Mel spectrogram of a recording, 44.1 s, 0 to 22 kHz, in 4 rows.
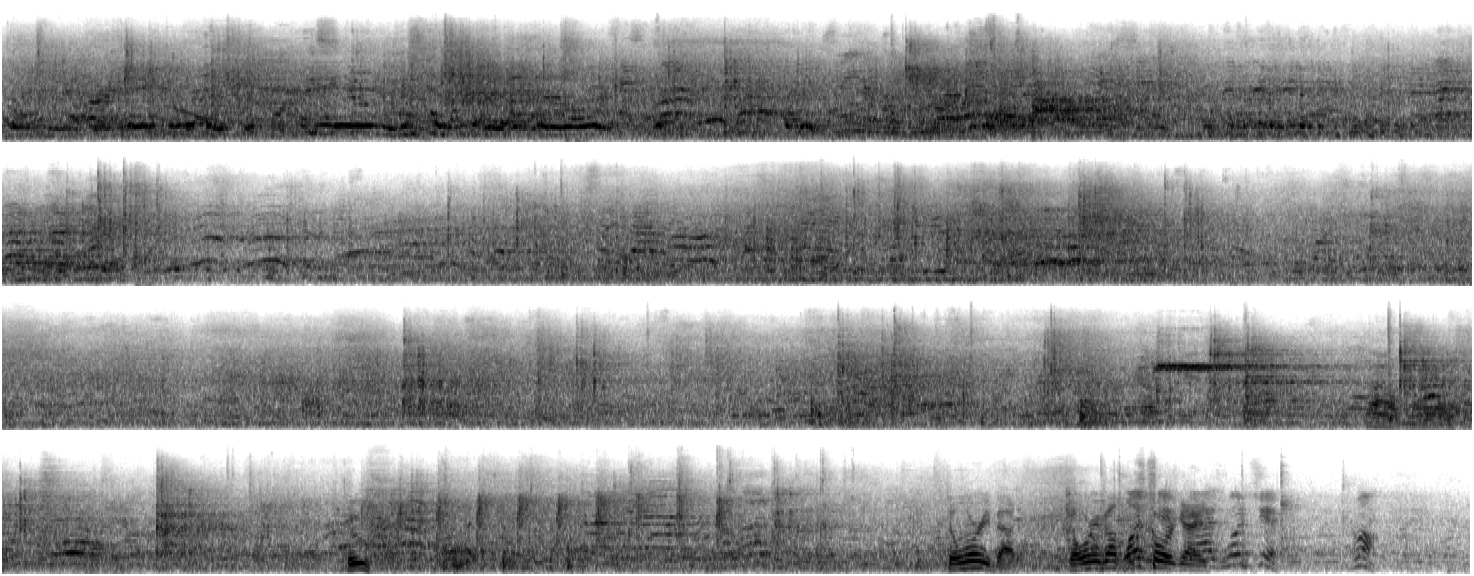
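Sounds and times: hockey sticks and puck clacking: 0.0 - 8.9, 11.4 - 40.1
voices and shouts: 0.0 - 20.2
referee's whistle blast: 30.7 - 31.4.

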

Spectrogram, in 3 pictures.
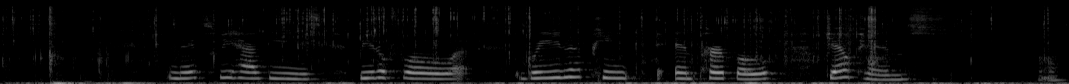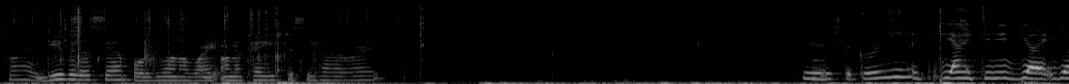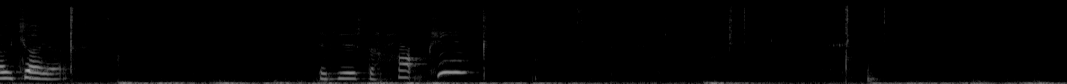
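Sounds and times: person speaking: 1.6 - 9.6, 10.4 - 14.8, 18.6 - 22.1
pen bumping and rustling on paper: 10.6 - 14.1.

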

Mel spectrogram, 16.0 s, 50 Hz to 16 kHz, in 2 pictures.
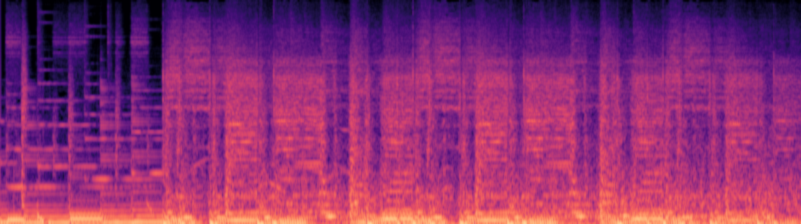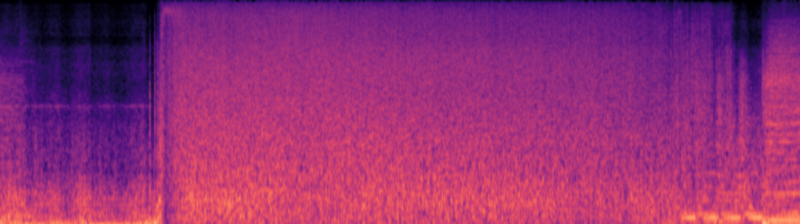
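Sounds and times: rock music with electric guitar: 0.0 - 8.4, 12.7 - 16.0
aircraft noise: 2.2 - 16.0
rush of wind: 5.1 - 15.6.

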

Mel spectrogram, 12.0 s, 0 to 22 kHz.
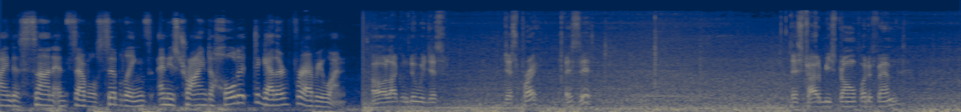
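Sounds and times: low outdoor rumble: 4.3 - 12.0.

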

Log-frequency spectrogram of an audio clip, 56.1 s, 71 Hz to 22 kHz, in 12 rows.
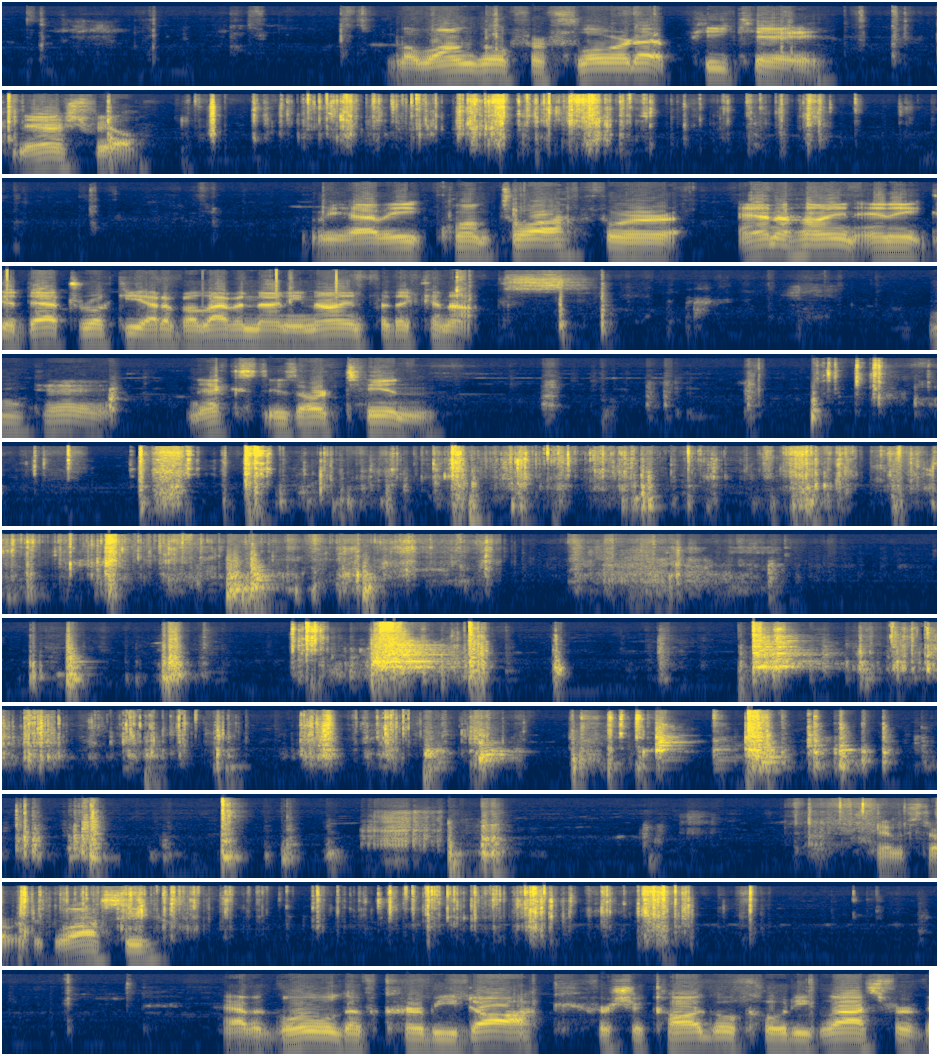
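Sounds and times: plastic wrap crinkling and tearing: 5.6 - 9.0, 22.9 - 30.7, 37.2 - 39.8, 46.0 - 50.6.

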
